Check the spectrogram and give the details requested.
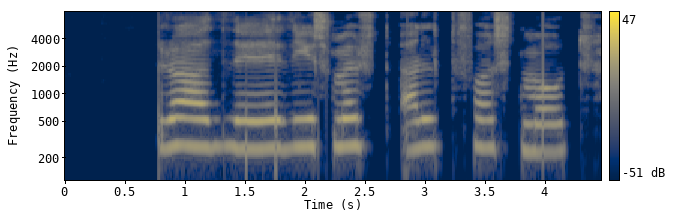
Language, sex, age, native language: Icelandic, female, 9, Icelandic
